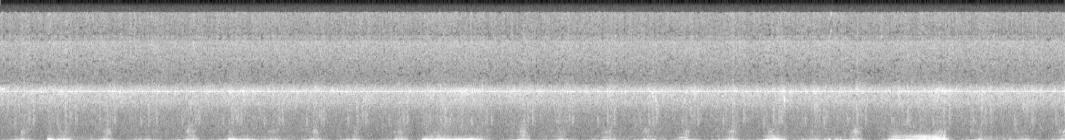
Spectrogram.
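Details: Domestic cat snoring indoors: soft, low rasping breaths at irregular intervals of two to four seconds, faint beneath a steady electrical hum.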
